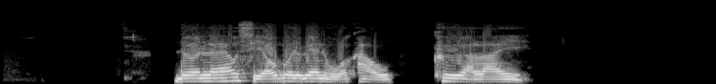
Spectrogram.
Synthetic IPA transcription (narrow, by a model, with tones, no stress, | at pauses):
dɤː˧nlɛː˦˥wsi˩˦əwbɔː˧ɾi˦˥weː˧nhu˩˦ɐkʰa˨˩w | kʰɯː˧ʔa˧ɾa˧j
